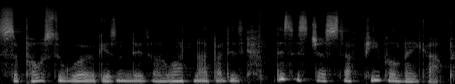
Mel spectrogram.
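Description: A man speaks in a German accent. The recording is very clean, with a silent background. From Germany. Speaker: Buddhist monk. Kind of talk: dharma talk. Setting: monastery. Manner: halting.

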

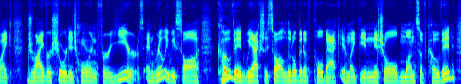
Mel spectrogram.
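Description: This man has a plain, everyday voice, pitched in the medium range. He talks at a moderate pace with ordinary pitch variation. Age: 30s. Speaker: trucking company founder. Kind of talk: interview.

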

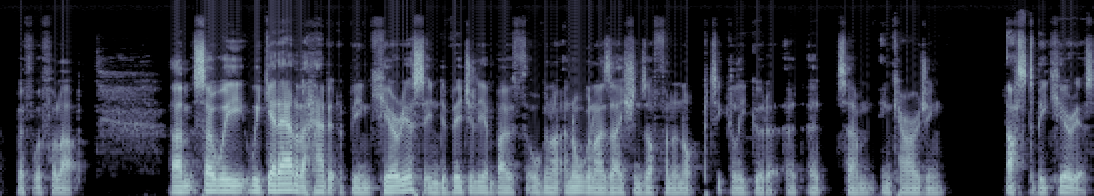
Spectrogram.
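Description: Against a quiet background, a man with an English accent talks very fast at a very deep, low pitch with ordinary pitch variation. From England. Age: 50s. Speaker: leadership coach and author. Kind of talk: interview conversation. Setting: recording studio. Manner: hesitant, many fillers and repetitions.

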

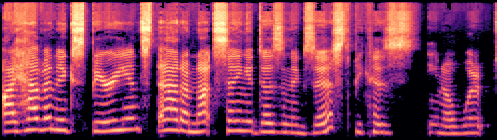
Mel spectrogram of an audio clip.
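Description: A woman with a plain, everyday voice speaks at a fairly slow pace, her fairly high pitch moving in a lively intonation. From Southern California. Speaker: animal communicator and pet loss author. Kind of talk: interview.

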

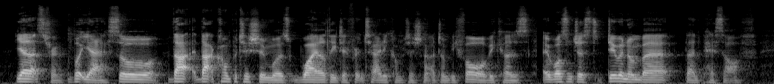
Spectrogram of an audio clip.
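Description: With a Geordie accent, a man talks at a very fast pace with hardly any pauses, using a bright, sharp tone, fairly low pitch, and fairly even intonation. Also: big swings in loudness. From northern England, Hebburn, South Tyneside. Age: 20s. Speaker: law student and drag performer. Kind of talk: casual chat. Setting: studio.

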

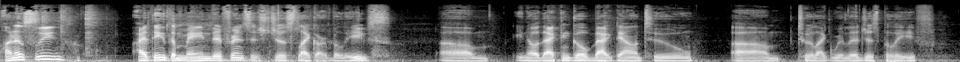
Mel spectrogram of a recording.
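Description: A man with an American accent, fairly low pitch, ordinary pitch variation and a fairly slow pace, in a very clean recording with a silent background. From California, US. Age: 20s. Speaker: podcast guest telling his family story. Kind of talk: casual interview chat.

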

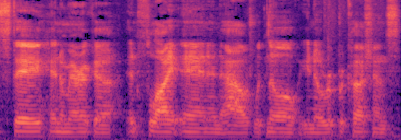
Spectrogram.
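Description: A man speaks in an ordinary speaking voice with a fairly low pitch. His intonation is fairly even and his pace moderate. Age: 20s. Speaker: metal guitarist. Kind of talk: casual chat. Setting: office.

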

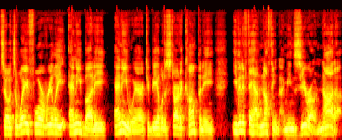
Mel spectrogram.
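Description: A man with a Midwestern US accent talks at a fairly quick pace, his intonation lively. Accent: US Midwest. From Ohio, US Midwest. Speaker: entrepreneur, company founder. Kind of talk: interview.

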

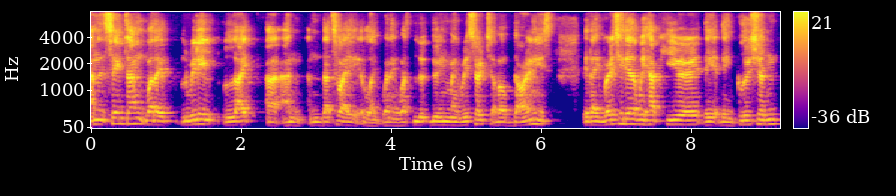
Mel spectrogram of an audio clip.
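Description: A man's medium-pitched voice with a Spanish accent at a fairly quick pace. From Chile, Santiago. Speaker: MBA student. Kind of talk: interview.

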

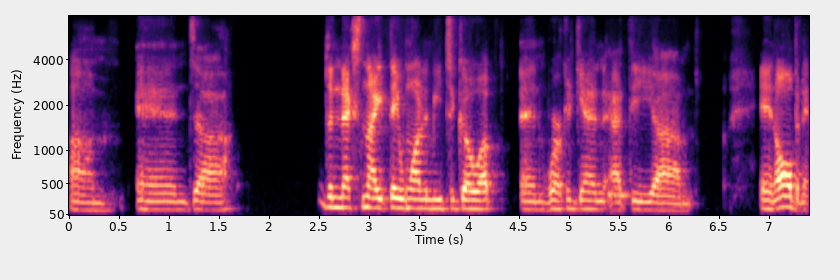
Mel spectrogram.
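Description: A man speaks at a fairly slow pace with medium pitch. His intonation stays fairly even. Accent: New Jersey. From New Jersey. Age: 50s. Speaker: former pro wrestler. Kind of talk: casual interview.

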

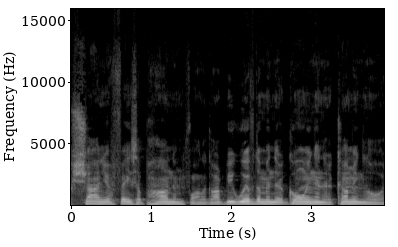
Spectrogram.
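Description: A man's fairly high, dark, mellow voice with an American accent, fairly even intonation and a fairly quick pace, on a very clean recording with a silent background. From New York. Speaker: pastor. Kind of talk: sermon. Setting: livestream from home. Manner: halting.

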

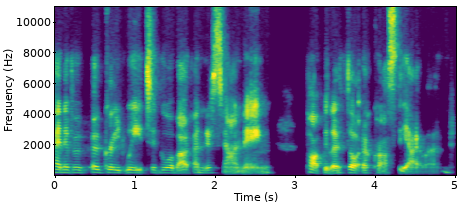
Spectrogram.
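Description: The woman's flat, monotone delivery sits fairly low and moves at a moderate speed. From Trinidad. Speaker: professor. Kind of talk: academic interview.

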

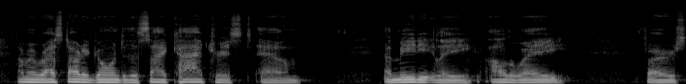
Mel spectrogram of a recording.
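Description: A dark, mellow tone in a Southern US accent, monotone and flat, at a moderate pace, on a very clean recording with a silent background. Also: man. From Alabama, US South (Huntsville). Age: 30s. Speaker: recovery center worker, former drug addict. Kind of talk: testimony. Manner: halting.

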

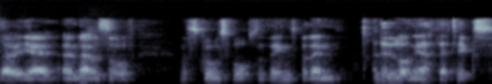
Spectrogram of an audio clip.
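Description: A man speaks in a southern English accent. He goes at a fairly quick pace. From England, Watford (Hertfordshire). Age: 30s. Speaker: stunt performer. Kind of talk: interview. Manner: halting.

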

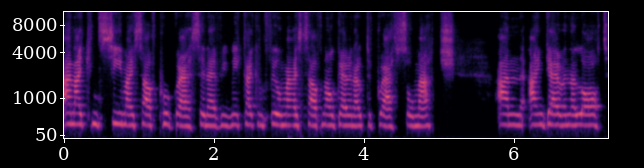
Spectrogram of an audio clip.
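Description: Speaking with a Welsh accent, a woman has a high pitch and a bright, sharp tone. Her intonation is monotone and flat at a moderate pace, with a quiet background. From Wales. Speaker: self-advocacy group chair. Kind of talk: interview.

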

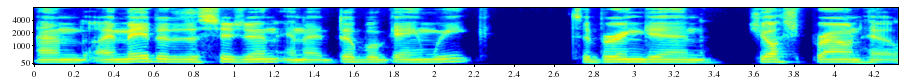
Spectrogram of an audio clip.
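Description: A man with an English accent at a medium pitch, monotone and flat in intonation, against a quiet background. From England. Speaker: fantasy football podcaster. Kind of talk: casual chat.

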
